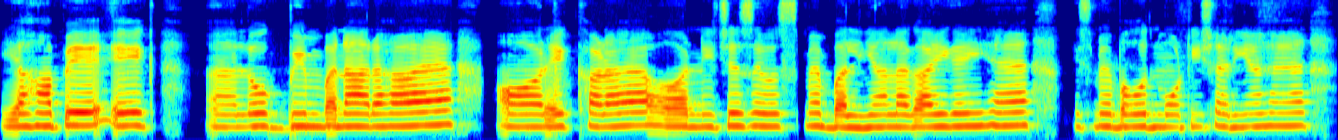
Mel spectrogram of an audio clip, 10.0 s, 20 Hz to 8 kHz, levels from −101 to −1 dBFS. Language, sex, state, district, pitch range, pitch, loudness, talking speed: Hindi, female, Uttar Pradesh, Budaun, 225-240 Hz, 230 Hz, -20 LUFS, 150 wpm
